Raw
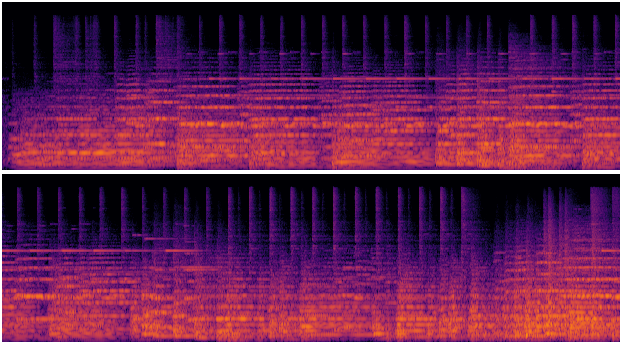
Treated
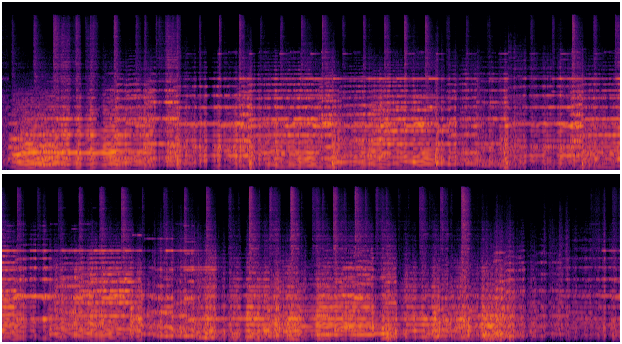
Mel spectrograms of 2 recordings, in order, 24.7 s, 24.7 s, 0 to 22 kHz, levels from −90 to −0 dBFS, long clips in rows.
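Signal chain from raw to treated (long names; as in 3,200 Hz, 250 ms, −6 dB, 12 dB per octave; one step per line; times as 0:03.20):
compressor whose output falls as the input rises −35 dBFS, ratio −0.5
level +4.5 dB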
